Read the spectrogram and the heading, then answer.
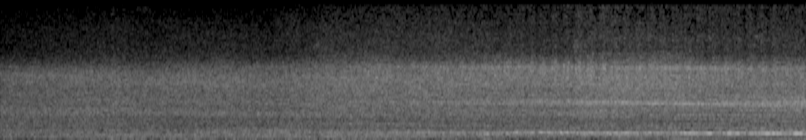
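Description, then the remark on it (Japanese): A train bound for Kamiodai, heading toward Fushimi, rolls into a station with a steady, rushing rumble that grows gradually louder, while a thin whining tone rises and then slides downward as it slows at the platform. “伏見方面、神尾台行きが参ります。白線の内側でお待ちください。”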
